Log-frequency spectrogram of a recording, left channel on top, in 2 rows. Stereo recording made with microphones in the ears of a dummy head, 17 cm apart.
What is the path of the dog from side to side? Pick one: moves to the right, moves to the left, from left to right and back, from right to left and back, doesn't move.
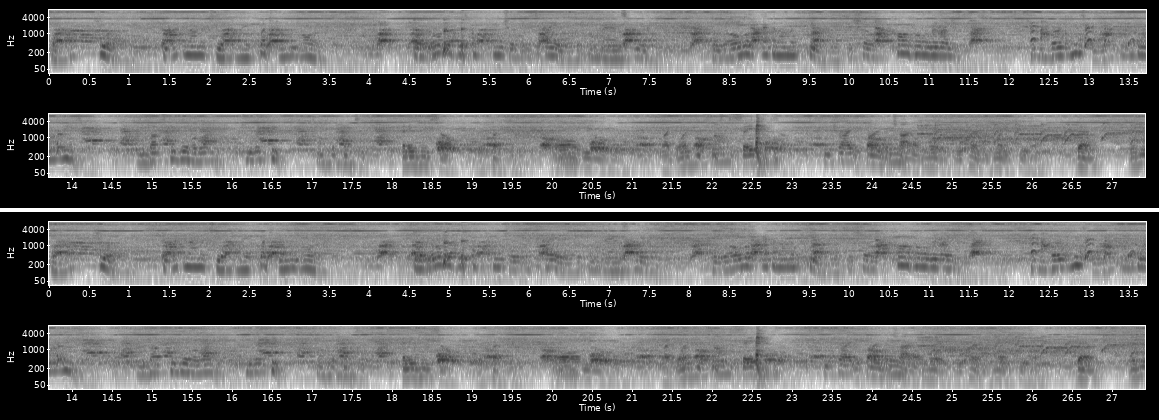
doesn't move.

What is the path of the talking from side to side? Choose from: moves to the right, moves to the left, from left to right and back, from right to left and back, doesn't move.
moves to the left.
